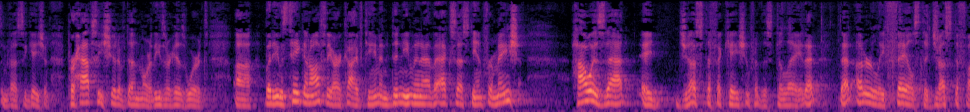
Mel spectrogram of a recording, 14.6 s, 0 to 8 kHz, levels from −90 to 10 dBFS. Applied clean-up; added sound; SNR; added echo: none; none; none; none.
